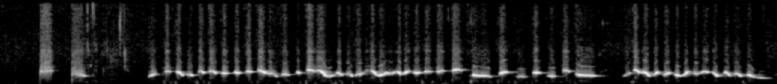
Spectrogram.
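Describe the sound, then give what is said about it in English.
A person whistles an imitation of birds tweeting: many quick, wavering high notes in several rapid runs separated by brief pauses. “Prince Jim couldn't hear anything else, only the birds making those tweeting sounds.”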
